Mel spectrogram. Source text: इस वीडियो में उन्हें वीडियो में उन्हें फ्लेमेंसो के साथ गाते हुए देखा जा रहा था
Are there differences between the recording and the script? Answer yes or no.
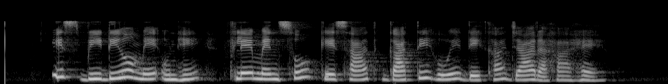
yes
